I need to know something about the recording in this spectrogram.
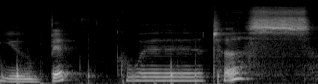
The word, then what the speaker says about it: ubiquitous: Um so ubiquitous. Um we have second syllable stress here. This is an unusual um word in that the letter u at the start says says a y and a oo sound.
